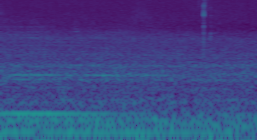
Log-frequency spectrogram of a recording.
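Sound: car driving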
